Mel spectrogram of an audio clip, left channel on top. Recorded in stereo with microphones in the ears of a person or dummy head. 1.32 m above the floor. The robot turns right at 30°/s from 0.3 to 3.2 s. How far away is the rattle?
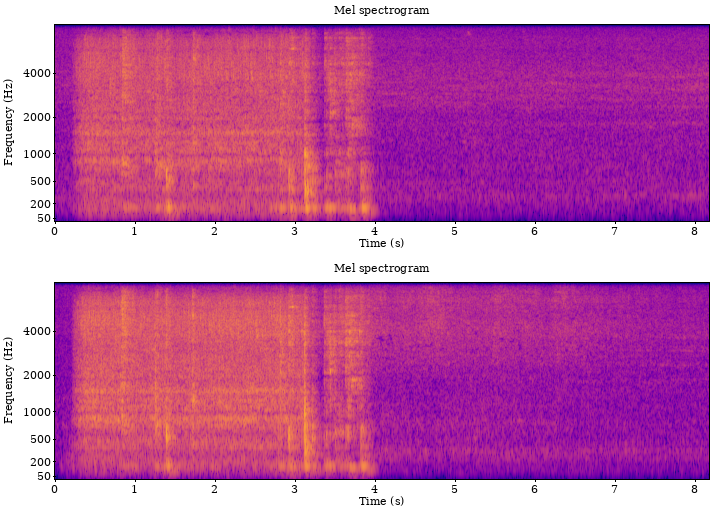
About 0.9 m.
